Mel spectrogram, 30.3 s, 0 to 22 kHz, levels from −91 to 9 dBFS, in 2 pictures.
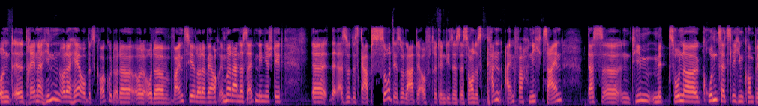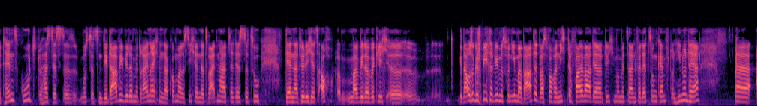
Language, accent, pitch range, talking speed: German, German, 170-205 Hz, 205 wpm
